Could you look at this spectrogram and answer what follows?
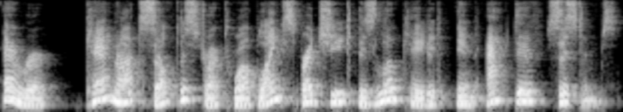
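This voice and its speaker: Deadpan corporate ship AI. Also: medium pitch, slow. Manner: flat, polite, bureaucratic. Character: deadpan corporate spaceship computer AI. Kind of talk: audio drama.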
